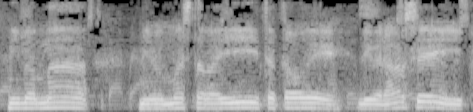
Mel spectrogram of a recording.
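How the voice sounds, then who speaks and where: A man giving a spoken testimony in a halting, hesitant way, breaking off and restarting his sentences. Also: medium pitch, flat delivery, a little mellow. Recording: dull lo-fi sound.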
